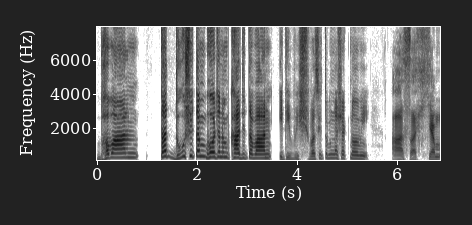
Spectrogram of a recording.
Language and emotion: Sanskrit, disgusted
